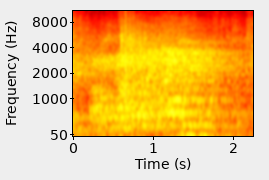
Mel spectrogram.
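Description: Live game sound of an indoor futsal match in an echoing sports hall: a ball struck once about half a second in, over a steady haze of hall noise and voices that fades toward the end.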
